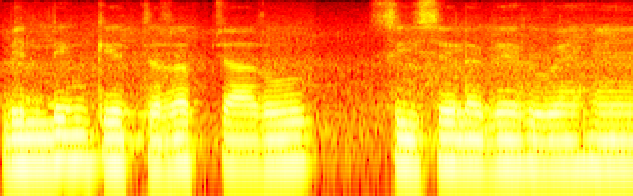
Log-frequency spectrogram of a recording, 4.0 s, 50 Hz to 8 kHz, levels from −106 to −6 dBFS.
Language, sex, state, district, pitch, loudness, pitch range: Hindi, male, Uttar Pradesh, Lucknow, 110 Hz, -15 LUFS, 105-115 Hz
